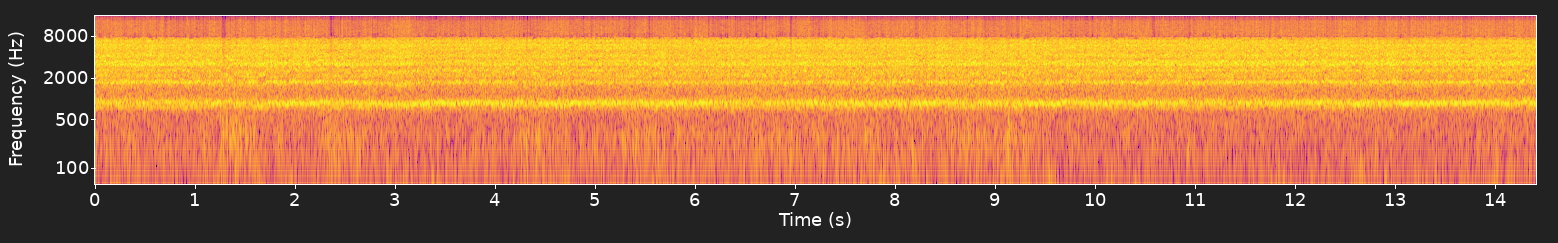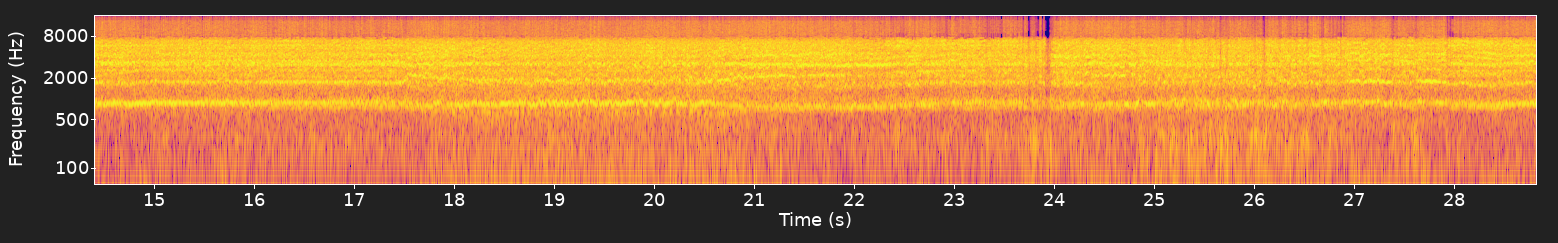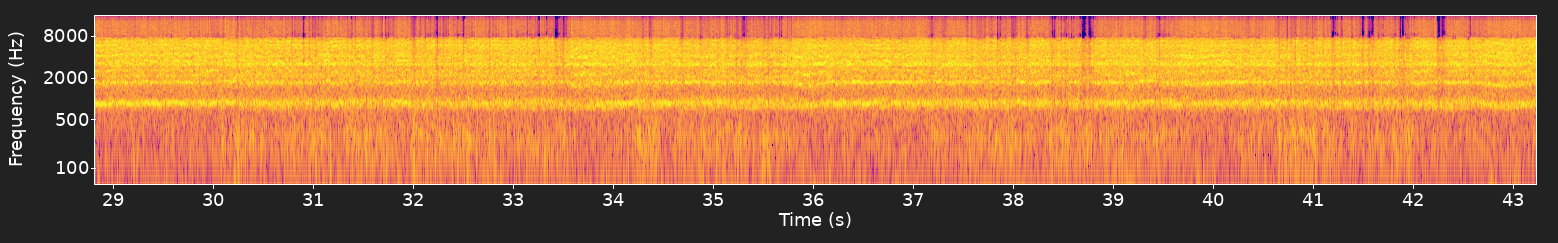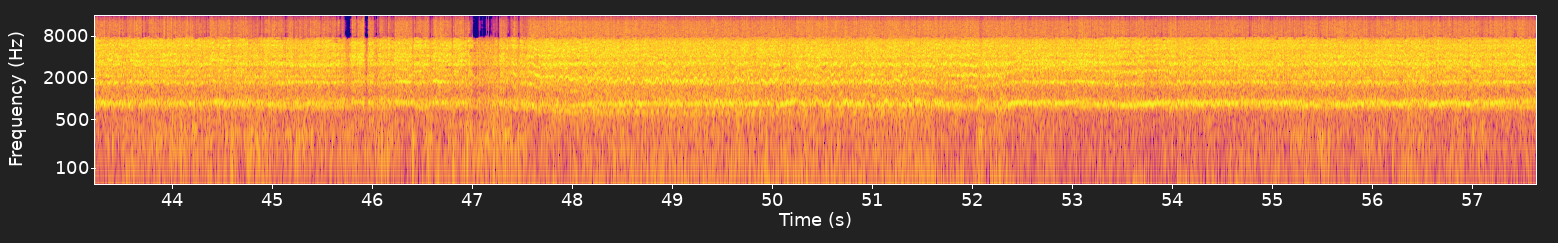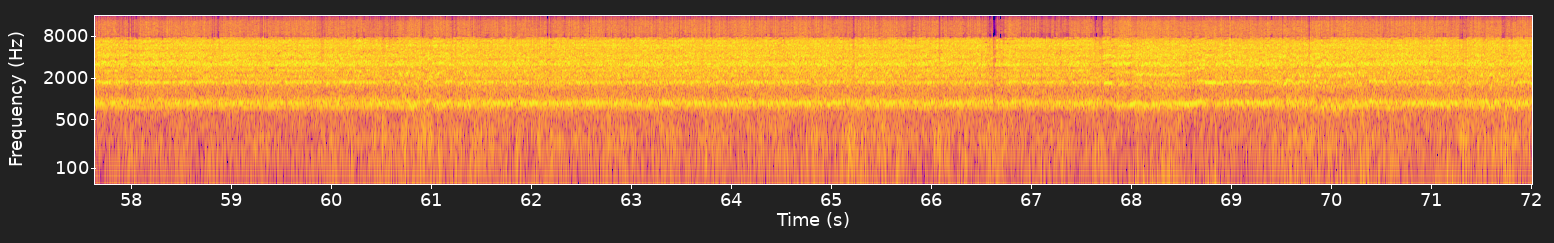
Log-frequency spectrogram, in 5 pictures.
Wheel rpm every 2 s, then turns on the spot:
230, 230, 230, 230, 230, 230, 230, 230, 230, 200, 190, 220, 220, 230, 230, 230, 230, 230, 230, 230, 230, 230, 230, 230, 200, 190, 220, 230, 230, 230, 240, 230, 230, 230, 220, 230.
none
